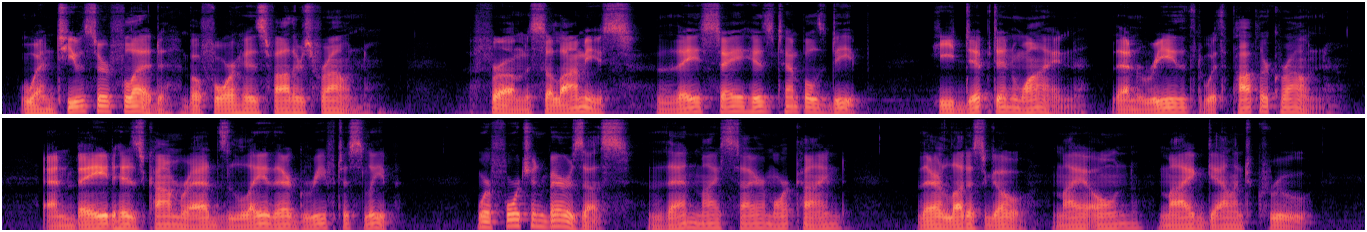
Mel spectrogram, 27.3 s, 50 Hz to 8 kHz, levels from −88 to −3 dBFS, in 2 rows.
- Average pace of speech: No, slow, 110 wpm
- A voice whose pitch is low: Yes, very low, 75 Hz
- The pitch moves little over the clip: No, average, 3.8 semitones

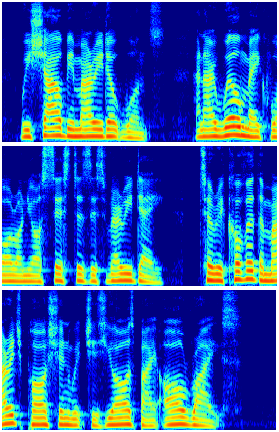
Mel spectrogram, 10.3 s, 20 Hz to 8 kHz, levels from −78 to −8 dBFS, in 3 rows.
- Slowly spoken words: No, average, 165 wpm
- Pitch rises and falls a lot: No, average, 2.8 semitones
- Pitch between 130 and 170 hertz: Yes, medium, 140 Hz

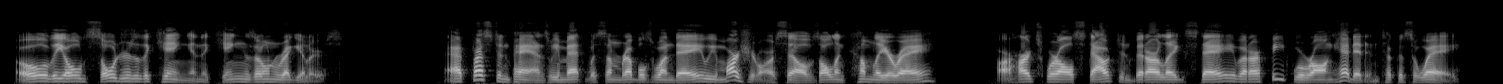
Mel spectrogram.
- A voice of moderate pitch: No, low, 115 Hz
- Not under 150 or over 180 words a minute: No, average, 190 wpm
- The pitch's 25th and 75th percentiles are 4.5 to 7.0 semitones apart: No, average, 3.3 semitones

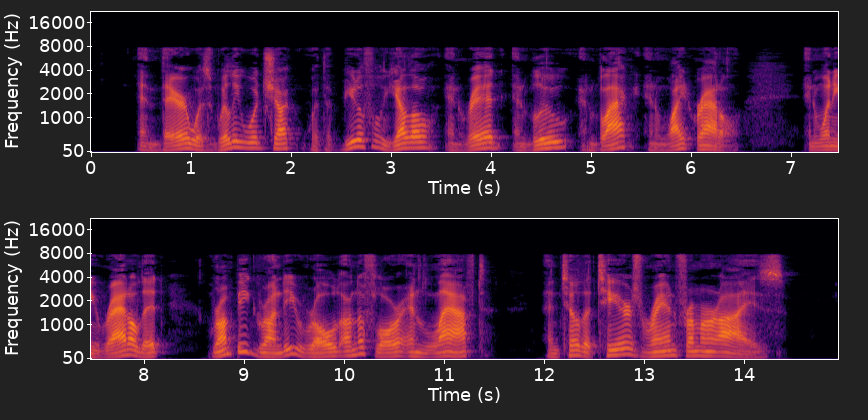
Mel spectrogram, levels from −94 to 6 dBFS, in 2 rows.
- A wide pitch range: Yes, wide, 6.5 semitones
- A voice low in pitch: Yes, low, 115 Hz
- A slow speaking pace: No, average, 155 wpm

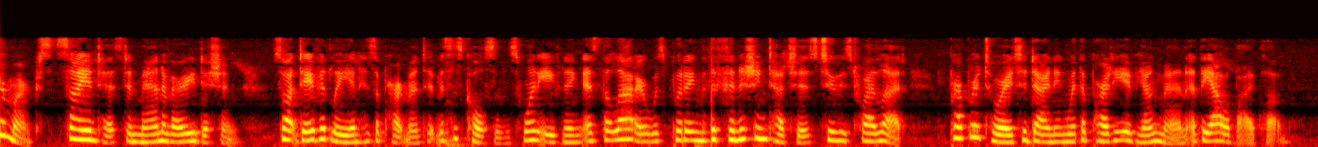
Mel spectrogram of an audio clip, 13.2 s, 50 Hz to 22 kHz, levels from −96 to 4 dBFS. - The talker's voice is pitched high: Yes, high, 215 Hz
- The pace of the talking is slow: No, average, 185 wpm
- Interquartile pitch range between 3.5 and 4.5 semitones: Yes, average, 4.2 semitones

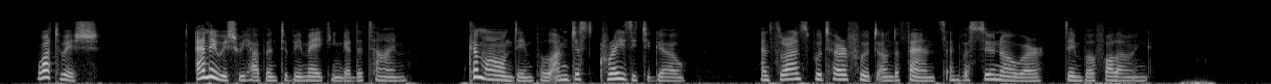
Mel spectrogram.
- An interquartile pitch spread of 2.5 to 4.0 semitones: No, average, 4.8 semitones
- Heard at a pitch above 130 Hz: Yes, medium, 185 Hz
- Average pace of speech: Yes, average, 165 wpm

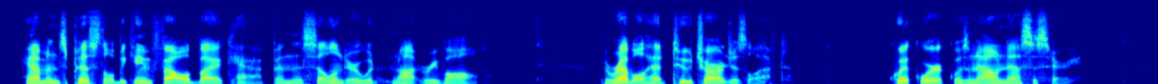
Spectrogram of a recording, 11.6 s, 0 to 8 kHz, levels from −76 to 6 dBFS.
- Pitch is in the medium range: No, low, 110 Hz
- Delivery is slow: Yes, slow, 125 wpm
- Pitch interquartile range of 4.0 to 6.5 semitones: No, average, 3.5 semitones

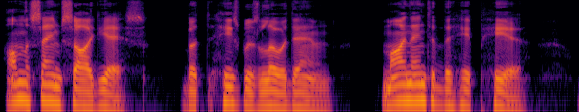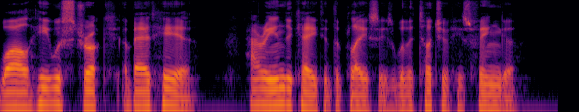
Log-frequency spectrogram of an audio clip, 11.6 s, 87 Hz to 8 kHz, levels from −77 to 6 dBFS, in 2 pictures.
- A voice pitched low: Yes, low, 100 Hz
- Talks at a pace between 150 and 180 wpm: Yes, average, 160 wpm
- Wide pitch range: No, average, 4.3 semitones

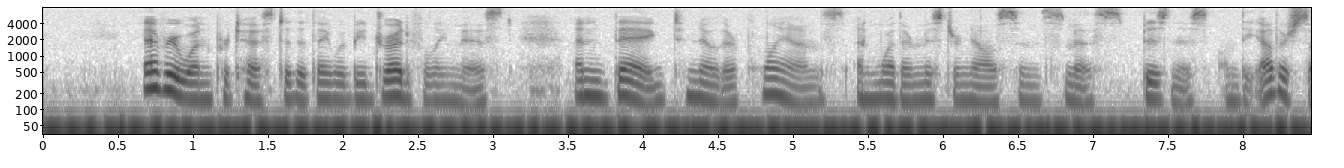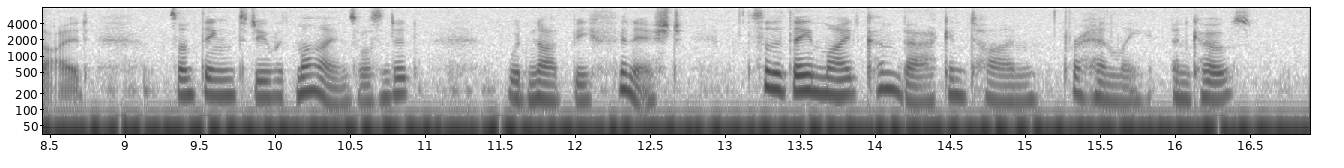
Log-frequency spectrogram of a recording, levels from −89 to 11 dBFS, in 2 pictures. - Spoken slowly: No, average, 165 wpm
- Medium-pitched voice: Yes, medium, 160 Hz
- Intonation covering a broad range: No, average, 3.8 semitones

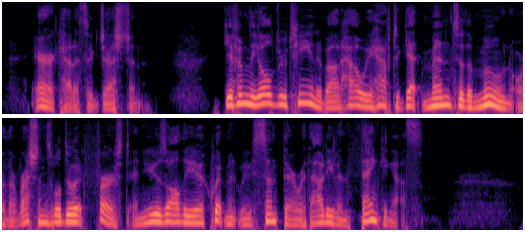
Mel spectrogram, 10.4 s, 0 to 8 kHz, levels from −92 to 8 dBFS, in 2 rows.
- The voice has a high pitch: No, medium, 145 Hz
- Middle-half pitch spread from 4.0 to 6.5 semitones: Yes, average, 5.2 semitones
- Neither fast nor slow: No, fast, 220 wpm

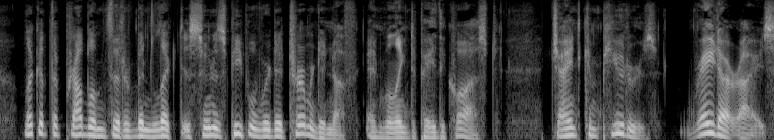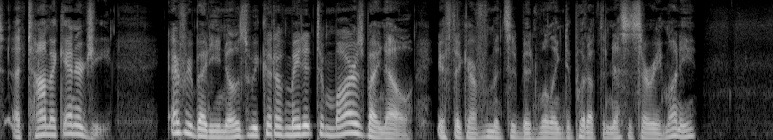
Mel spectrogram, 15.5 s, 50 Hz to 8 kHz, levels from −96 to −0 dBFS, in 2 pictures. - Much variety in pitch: Yes, wide, 7.3 semitones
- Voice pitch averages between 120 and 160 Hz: Yes, medium, 140 Hz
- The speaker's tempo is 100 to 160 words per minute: No, average, 190 wpm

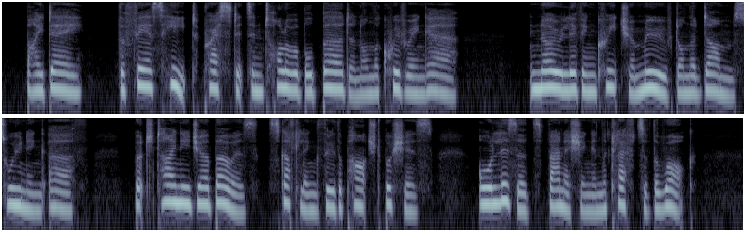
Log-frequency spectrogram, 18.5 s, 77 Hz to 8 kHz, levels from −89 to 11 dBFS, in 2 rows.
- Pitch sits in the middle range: No, high, 200 Hz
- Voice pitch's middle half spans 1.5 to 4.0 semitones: Yes, average, 3.4 semitones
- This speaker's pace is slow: Yes, slow, 125 wpm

